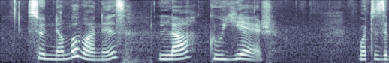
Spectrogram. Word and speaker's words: cuillère: Okay, so number one is la cuillère. What is the pronunciation? That is la cuillère, which means spoon in French.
